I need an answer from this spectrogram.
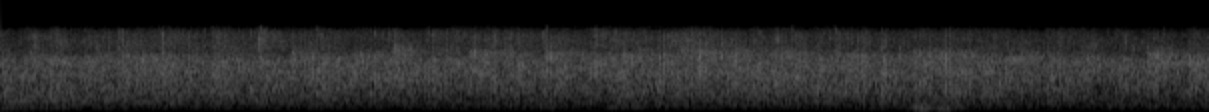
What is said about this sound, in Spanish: Dale más fuerte ese aplauso al rey.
